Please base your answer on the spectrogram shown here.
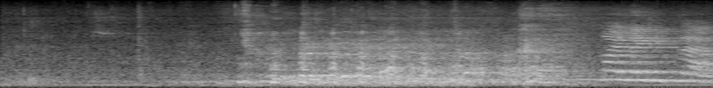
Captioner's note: laughter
